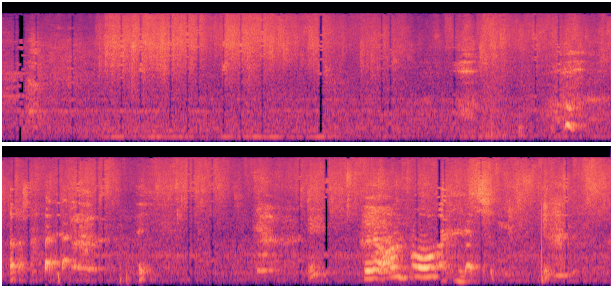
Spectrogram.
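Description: Water sprays from a shower in a small echoing room.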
